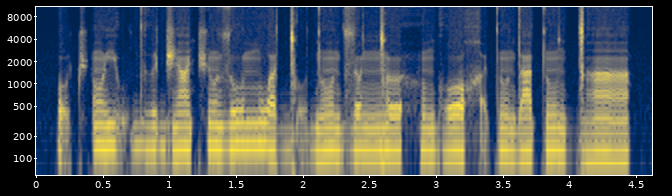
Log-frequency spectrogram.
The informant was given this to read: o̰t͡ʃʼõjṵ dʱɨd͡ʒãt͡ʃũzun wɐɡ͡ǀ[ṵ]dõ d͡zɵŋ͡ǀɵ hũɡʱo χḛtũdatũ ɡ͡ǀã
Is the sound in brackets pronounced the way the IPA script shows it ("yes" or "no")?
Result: no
